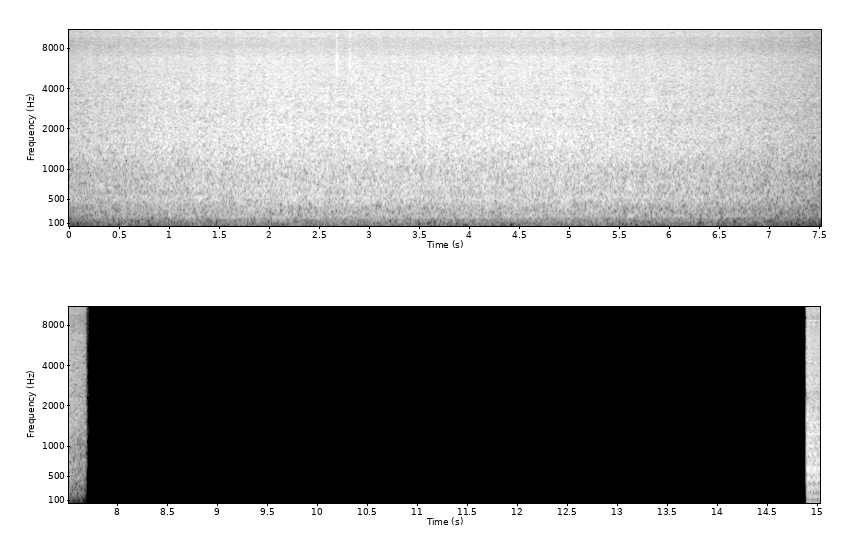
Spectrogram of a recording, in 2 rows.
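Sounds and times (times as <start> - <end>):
waterfall splashing into pool: 0.0 - 7.7.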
